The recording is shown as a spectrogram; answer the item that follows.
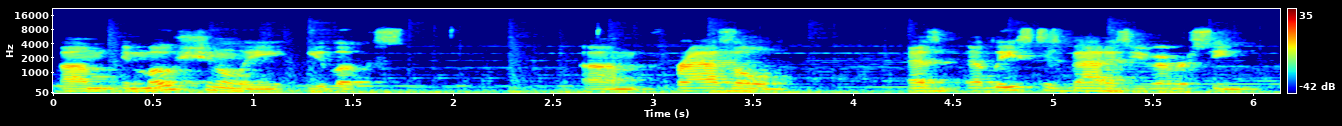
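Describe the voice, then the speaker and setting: A man playing a tabletop game, describing his character in a casual, halting, thoughtful way. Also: mid-range voice, pushed and bright. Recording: roomy echo, music underneath.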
